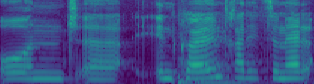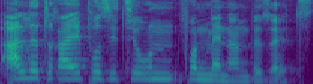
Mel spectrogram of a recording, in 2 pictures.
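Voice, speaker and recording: A very slow pace from a woman with a fairly high voice and ordinary pitch variation. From Rhineland, Bergisches Land. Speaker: guest. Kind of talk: casual chat.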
